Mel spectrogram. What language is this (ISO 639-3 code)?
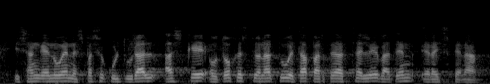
eus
